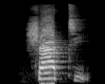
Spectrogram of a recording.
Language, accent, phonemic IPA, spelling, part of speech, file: Swahili, Kenya, /ˈʃɑ.ti/, shati, noun, Sw-ke-shati.flac
- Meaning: shirt (article of clothing)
